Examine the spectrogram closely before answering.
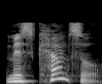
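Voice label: "miscounsel", British English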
